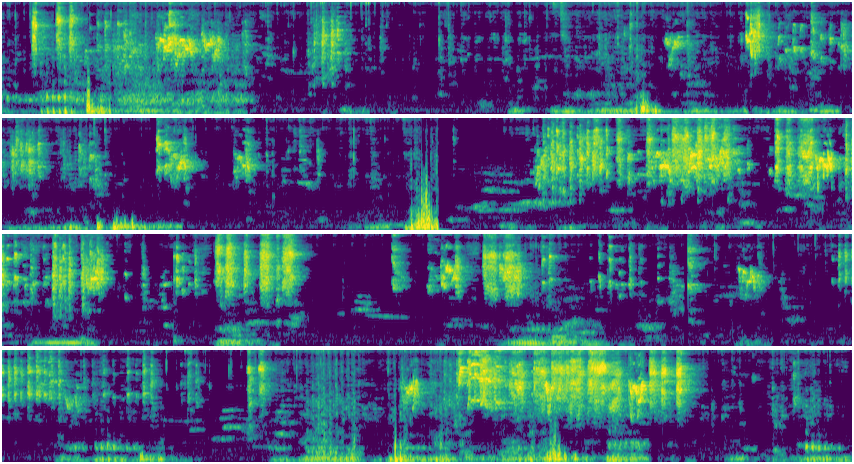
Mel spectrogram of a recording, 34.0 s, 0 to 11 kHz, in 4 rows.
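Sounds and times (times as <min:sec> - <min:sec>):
budgerigars chirping: 0:00.0 - 0:03.6, 0:21.3 - 0:24.7, 0:28.1 - 0:32.5.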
